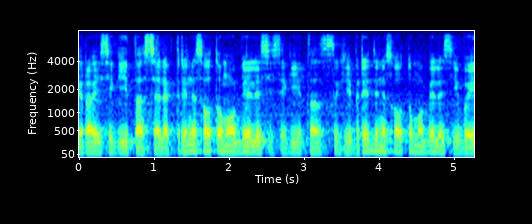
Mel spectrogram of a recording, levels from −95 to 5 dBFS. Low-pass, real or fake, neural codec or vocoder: 7.2 kHz; real; none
